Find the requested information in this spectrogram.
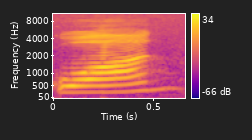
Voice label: "guan2", mandarin, female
